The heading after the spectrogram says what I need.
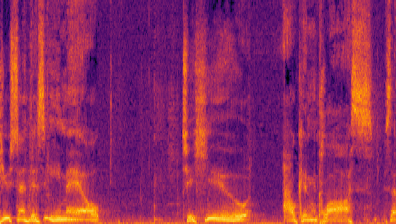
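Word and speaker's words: Hugh Auchincloss: of this page you sent this email to Hugh alkenclaws is that how you say his name that's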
